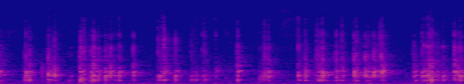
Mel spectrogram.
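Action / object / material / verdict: scrape / bamboo brush with silicone bristles / silicone / none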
